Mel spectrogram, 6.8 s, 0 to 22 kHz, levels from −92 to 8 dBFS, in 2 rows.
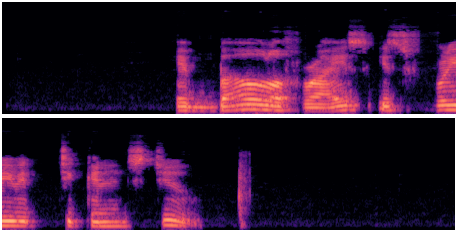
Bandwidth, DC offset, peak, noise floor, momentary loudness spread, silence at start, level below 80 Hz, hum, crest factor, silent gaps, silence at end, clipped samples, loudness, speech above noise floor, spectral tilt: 8.2 kHz; under 0.1%; -2 dBFS; -77 dBFS; 13 LU; 1.3 s; -60 dBFS; none; 18 dB; none; 1.6 s; under 0.1%; -18 LUFS; 60 dB; -5.5 dB/octave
